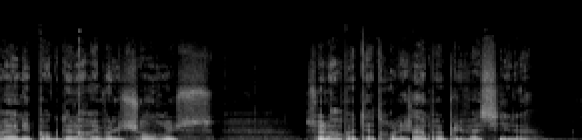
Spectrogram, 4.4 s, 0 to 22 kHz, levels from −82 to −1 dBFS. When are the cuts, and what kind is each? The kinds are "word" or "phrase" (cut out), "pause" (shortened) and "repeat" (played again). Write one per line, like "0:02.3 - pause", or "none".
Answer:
0:02.6 - word
0:03.1 - word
